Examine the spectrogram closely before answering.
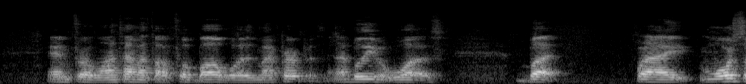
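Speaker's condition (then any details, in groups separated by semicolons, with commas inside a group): ALS; about 2 years since onset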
